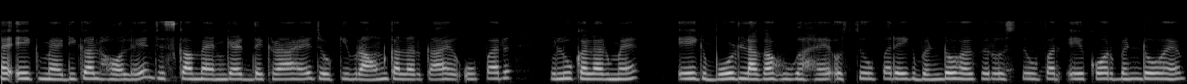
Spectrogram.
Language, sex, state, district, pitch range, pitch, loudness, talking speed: Hindi, female, Bihar, Sitamarhi, 245-265 Hz, 255 Hz, -26 LUFS, 185 wpm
